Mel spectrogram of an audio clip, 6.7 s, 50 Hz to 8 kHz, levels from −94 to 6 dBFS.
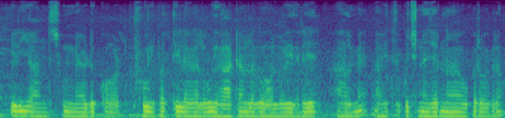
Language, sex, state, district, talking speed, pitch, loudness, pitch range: Hindi, male, Bihar, Lakhisarai, 180 wpm, 105 Hz, -16 LUFS, 105-110 Hz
